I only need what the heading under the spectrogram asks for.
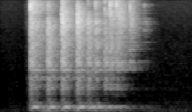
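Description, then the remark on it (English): Dice clatter and tumble across a hard tabletop for about a second, a quick run of bright rattling clicks that fade out as they settle, rolled for a perception check in a tabletop role-playing game. No voices. “Okay, and I'm gonna roll perception for the guard.”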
